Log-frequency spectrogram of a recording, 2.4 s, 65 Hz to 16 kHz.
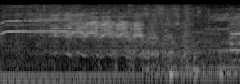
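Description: A horse in Red Dead Redemption 2 whinnies loudly and nearby, with a few hoof clops underneath.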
